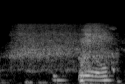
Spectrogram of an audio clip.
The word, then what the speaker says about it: Versailles: Sales.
